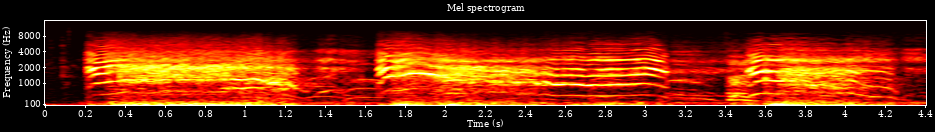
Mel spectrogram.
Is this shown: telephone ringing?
no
